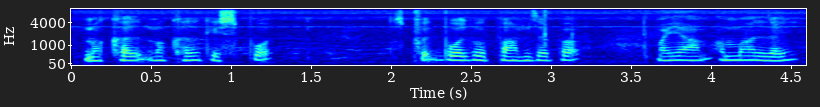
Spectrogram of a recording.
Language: Manipuri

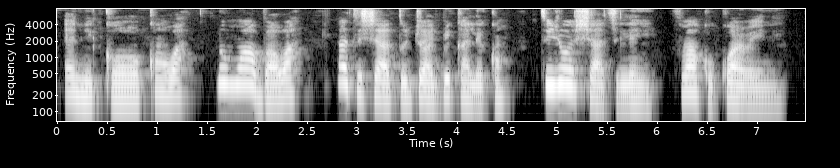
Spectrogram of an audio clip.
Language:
Yoruba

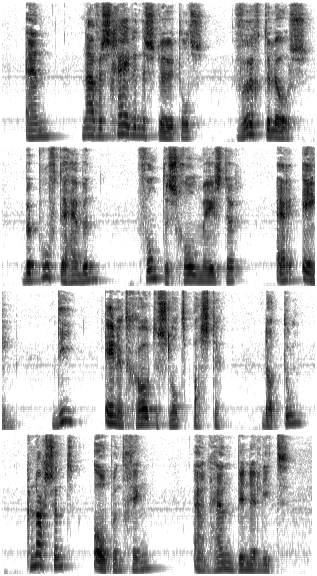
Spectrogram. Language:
Dutch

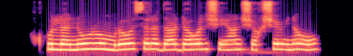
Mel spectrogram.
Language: Pashto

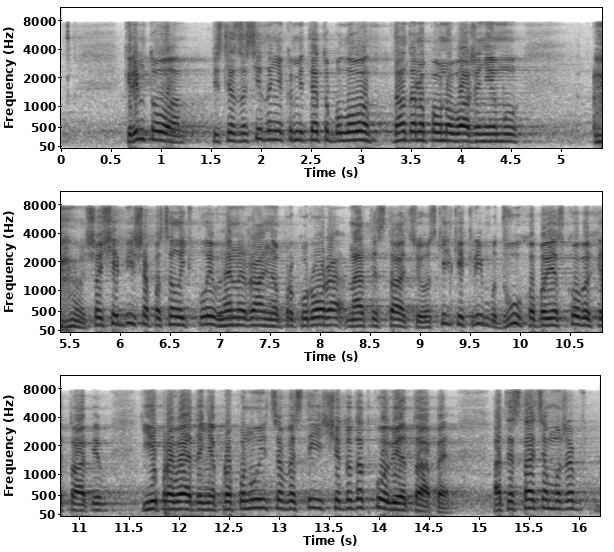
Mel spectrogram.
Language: Ukrainian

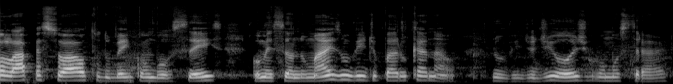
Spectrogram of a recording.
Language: Portuguese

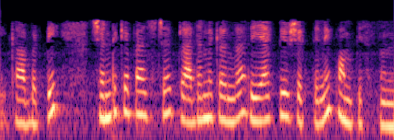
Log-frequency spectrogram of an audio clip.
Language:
Telugu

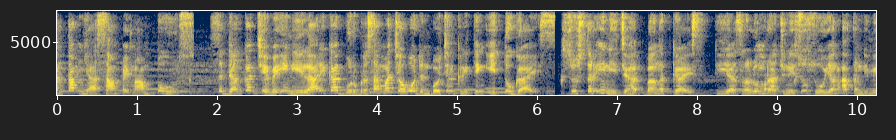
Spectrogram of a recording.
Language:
Indonesian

